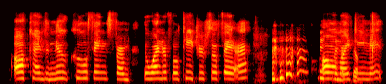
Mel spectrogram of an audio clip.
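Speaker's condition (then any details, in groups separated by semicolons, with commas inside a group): Cerebral palsy; congenital spastic cerebral palsy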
